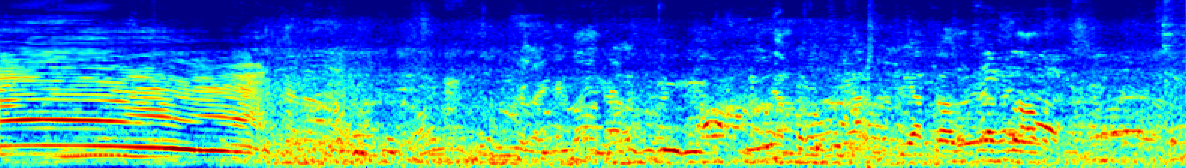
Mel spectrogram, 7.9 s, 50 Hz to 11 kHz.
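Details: Cattle at Aftabganj cattle market in Dinajpur, Bangladesh, on 17 April 2024, where Friesian and crossbred bull calves are sold: one loud, harmonic moo lasting under two seconds, falling slightly in pitch, then steady crowd chatter and bargaining voices.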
